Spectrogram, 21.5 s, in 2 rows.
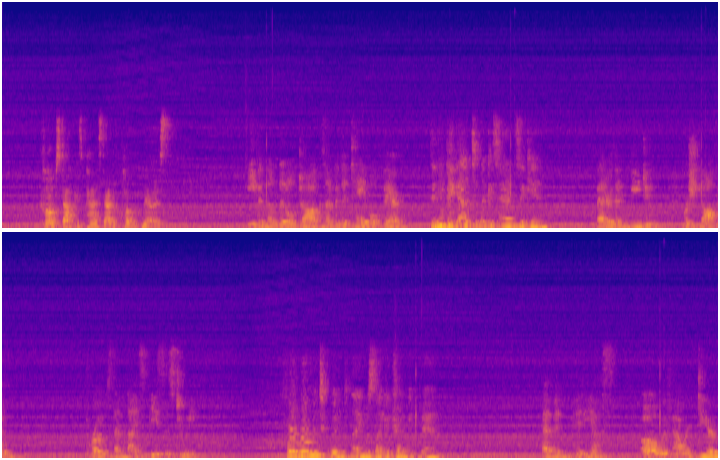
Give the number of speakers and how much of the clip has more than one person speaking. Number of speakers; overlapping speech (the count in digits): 3, no overlap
